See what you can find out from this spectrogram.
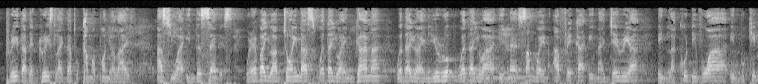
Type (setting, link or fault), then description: setting, large echoing room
